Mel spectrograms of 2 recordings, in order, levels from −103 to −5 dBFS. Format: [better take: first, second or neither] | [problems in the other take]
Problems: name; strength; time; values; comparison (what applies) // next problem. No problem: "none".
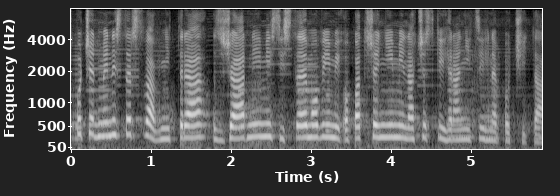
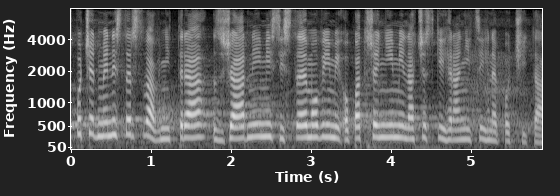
second | noise reduction (neural separator model SepFormer DNS4)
